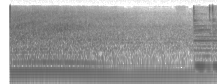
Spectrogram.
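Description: A car passing close by and driving away, its engine and tyre noise slowly fading.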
